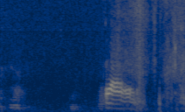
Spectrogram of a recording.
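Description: A house cat lets out a single meow partway through, close and fairly clear over a quiet indoor background.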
